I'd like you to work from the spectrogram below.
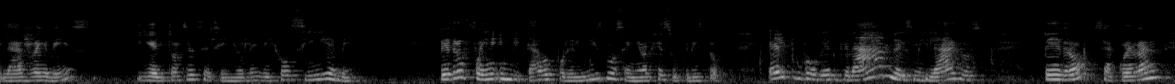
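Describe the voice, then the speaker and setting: A woman's voice: on the low side, far from the mic, a little hiss or hum. Mexican woman teaching children a Bible story. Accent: Mexican Spanish. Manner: animated, acts out the characters' cries. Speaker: Sunday school teacher.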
